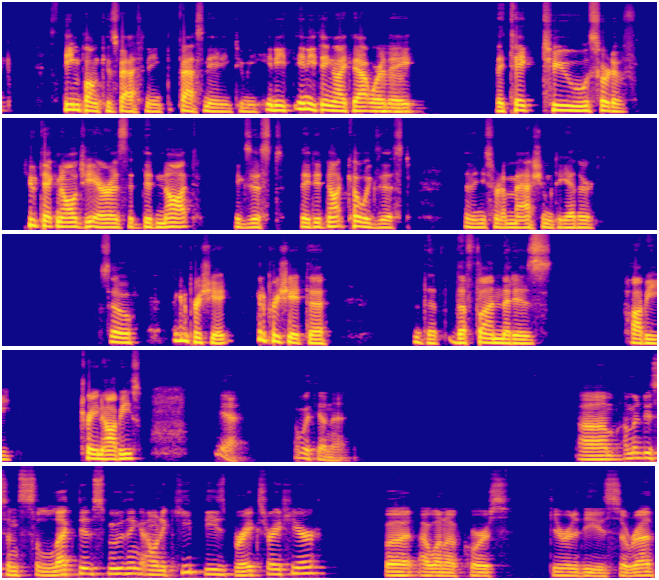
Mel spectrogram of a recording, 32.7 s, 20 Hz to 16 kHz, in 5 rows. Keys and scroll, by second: 0.9-1.6 typing, 3.5 BackSpace, 31.2 e.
